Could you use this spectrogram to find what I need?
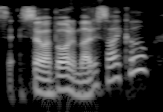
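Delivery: rising, question-like uptick at end of "motorcycle". Talking about the uptick at sentence ends, rising pitch on motorcycle. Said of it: "Uptick, you know... 'cause that's a question".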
